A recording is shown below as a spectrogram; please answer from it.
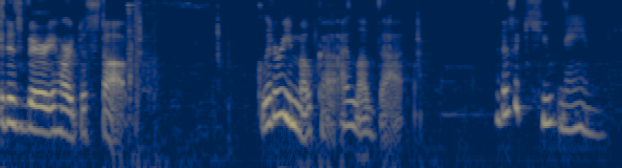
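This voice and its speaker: A woman's voice: mid-range voice, animated, unhurried, a little mellow, faint music behind. A woman live streamer chatting casually and gratefully while playing a game, with a slight lisp from missing front teeth. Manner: grateful, gushing thanks to viewers. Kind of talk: casual livestream gameplay chat.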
